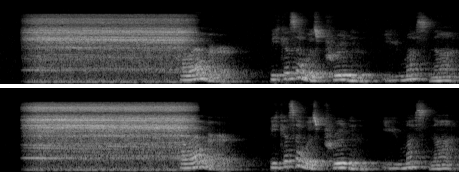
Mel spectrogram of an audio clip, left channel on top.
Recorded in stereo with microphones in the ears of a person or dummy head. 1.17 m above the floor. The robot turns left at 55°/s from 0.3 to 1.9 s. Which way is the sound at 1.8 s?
55° right (ahead or behind).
